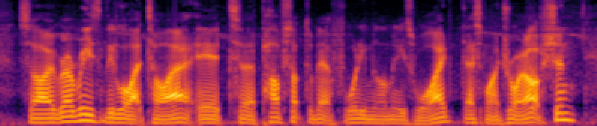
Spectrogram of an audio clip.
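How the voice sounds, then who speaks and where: A man with an Australian accent, very deep and low in pitch, at a moderate pace. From South Australia, Adelaide. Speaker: cycling channel host. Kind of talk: Q&A video show. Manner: hesitant, many fillers.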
